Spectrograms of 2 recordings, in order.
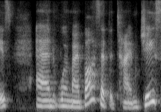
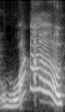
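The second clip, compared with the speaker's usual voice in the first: high, louder astonished wow; amazed wow; 11 semitones higher, 6 dB louder than usual. Retold or imitated. Hearing teammate leaves early, high amazed wow. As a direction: let the wow leap up.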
